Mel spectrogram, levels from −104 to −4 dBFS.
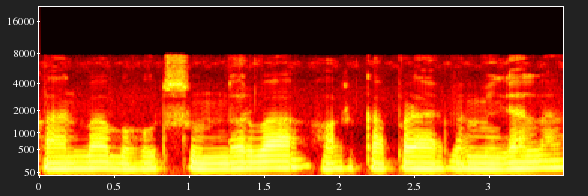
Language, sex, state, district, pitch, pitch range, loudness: Bhojpuri, male, Bihar, East Champaran, 110 Hz, 110-115 Hz, -18 LUFS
